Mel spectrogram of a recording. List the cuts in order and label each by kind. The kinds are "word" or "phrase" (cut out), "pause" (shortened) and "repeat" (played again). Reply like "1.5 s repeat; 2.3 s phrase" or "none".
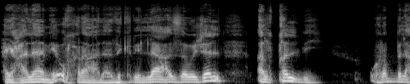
none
